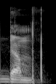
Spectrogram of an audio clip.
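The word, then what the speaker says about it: dumb: पढ़ थम अगला है डी यू एम बी एम के बाद बी आया बी सा इसको पढ़ेंगे डम चलिए इसका दूसरा नियम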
